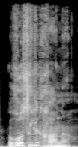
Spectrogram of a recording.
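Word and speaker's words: ग़ुस्लख़ाना: ग के नीचे भी नुक्ता है और ख के नीचे भी नुक्ता है गुस्ल खाना याद रखिए गुस्ल गुस्ल खाना गाजियाबाद यह दरअसल यह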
